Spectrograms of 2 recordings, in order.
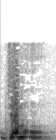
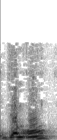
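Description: Both takes have the same delivery.

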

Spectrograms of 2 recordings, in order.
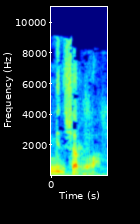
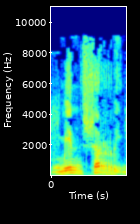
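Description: First: The last word ends in an 'ah' vowel. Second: The last word ends in an 'i' vowel. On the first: The speaker calls it wrong. "Gak bisa dibaca min syarrah" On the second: The speaker calls it right. "kalau ada huruf jar, depannya apa? Kasrah"

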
